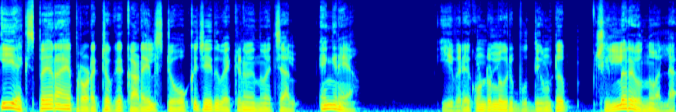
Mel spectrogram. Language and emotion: Malayalam, disgusted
